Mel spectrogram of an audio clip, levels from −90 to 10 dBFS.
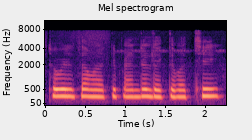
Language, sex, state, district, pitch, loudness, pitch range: Bengali, female, West Bengal, Cooch Behar, 245 Hz, -14 LUFS, 235-250 Hz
